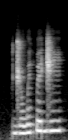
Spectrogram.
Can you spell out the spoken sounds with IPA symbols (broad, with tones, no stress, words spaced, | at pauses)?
d͡ʒo˨we˦k͡pe˦ d͡ʒi˦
